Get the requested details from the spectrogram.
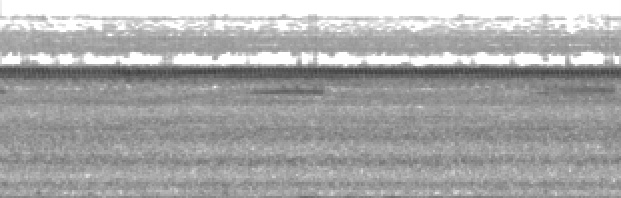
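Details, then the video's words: Crickets inside a bearded dragon vivarium housing a dragon named Diego, with natural habitat sounds playing in the background: a steady, unbroken high-pitched trill runs throughout, with faint higher whistles near the middle and end. "RELAXING SOUNDS CRICKETS"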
